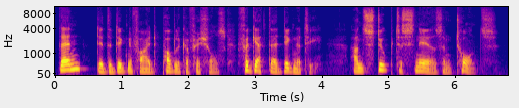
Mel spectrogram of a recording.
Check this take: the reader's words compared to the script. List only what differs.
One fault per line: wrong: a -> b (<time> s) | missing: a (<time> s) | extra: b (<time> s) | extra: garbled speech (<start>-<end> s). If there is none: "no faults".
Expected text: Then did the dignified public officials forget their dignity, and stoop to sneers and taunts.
no faults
